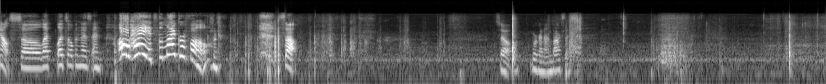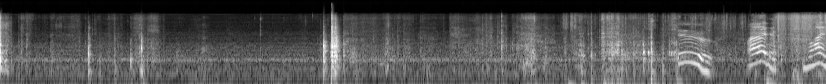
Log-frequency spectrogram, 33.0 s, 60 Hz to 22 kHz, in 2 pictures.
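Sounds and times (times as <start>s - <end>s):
faint steady hum: 0.0s - 33.0s
cardboard rustling: 25.5s - 33.0s.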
